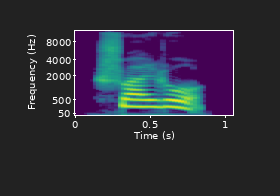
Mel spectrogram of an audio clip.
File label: "衰弱", Chinese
